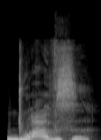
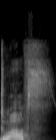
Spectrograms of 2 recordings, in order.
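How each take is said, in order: First: The word ends with a V sound. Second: The word ends with an F sound.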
